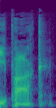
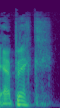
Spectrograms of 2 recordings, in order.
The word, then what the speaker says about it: Epoch: the epoch or the epic depending on how you pronounce it from Chrono Trigger.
